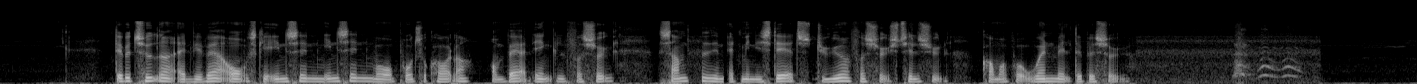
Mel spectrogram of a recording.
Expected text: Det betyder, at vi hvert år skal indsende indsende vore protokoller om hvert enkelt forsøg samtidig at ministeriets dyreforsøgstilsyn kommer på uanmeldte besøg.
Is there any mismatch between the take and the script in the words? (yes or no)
no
